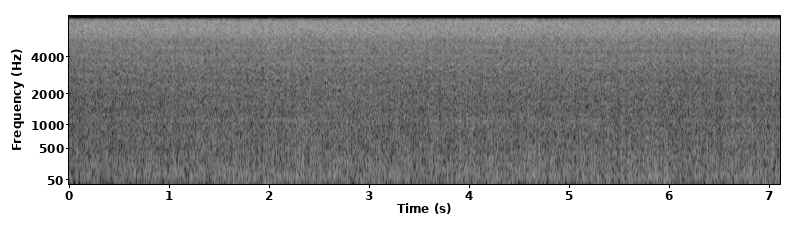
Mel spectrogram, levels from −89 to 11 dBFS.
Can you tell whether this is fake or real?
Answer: fake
